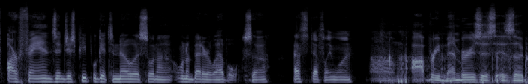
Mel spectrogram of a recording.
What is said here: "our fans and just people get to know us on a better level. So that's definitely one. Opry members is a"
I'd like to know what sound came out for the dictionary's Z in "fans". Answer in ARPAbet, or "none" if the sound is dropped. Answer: Z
